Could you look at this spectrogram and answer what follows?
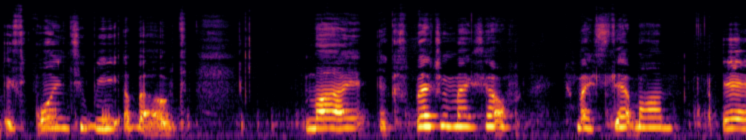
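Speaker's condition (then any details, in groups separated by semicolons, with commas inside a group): Cerebral palsy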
